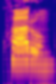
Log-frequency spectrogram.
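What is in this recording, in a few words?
"kwar" plural, Archi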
